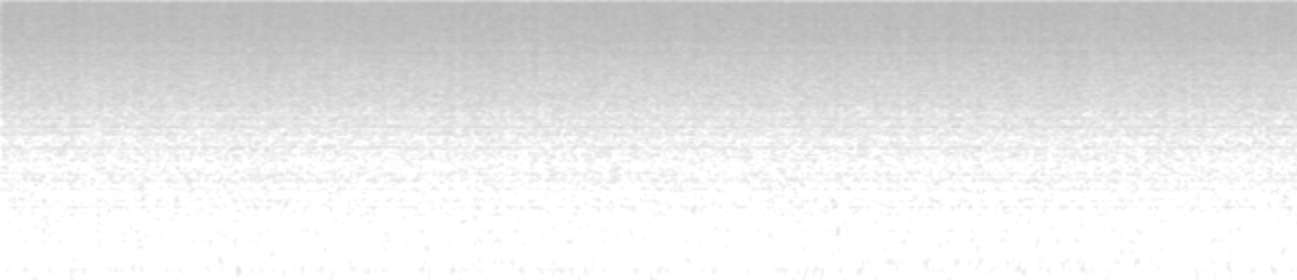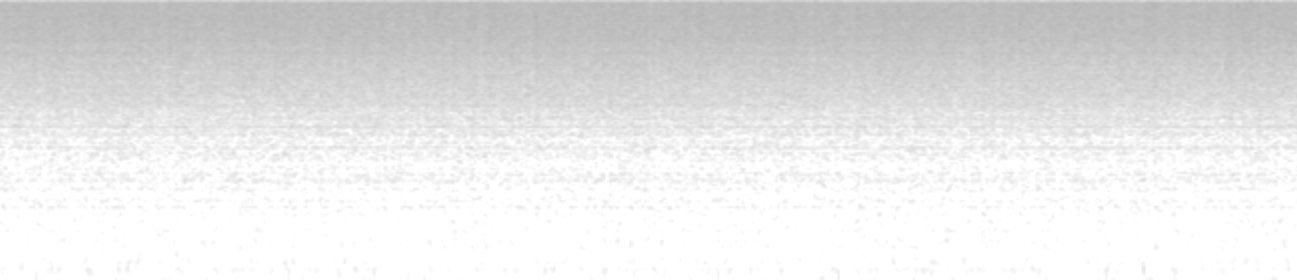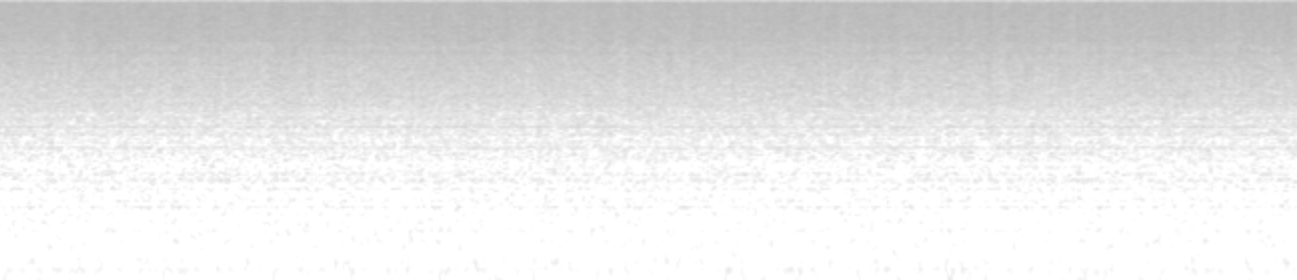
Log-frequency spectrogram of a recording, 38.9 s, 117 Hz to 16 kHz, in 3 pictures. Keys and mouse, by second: 2.1 alt+click, 3.1 alt+right click, 3.7 alt+click, 5.0 click, 6.8 alt+click, 7.6 alt+right click, 27.1 alt+click, 29.3 alt+right click, 29.8 alt+click, 30.5 alt+click, 31.3 alt+right click, 31.7 alt+click, 33.2 alt+click, 33.6 alt+right click, 33.9 alt+click, 34.6 alt+middle click, 35.5 middle click.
